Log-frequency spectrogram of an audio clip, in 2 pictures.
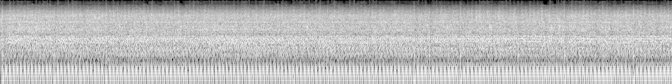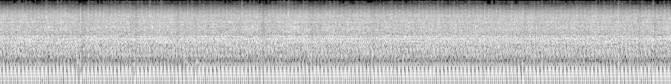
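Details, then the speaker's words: Craftsman riding mower with a single-cylinder engine, surging and backfiring after gas was left in it over winter. Even on fresh fuel from an external tank it runs loud and uneven with sharp pops every few seconds, so the carburetor is replaced. "Okay. So, it's still backfiring."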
